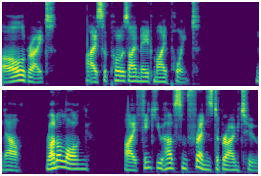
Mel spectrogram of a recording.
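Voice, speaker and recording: A man does a put-on character voice that rumbles, at medium pitch with ordinary pitch variation. He speaks at a fairly slow pace with long, frequent pauses over a quiet background. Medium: read story. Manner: hearty, good-humored.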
